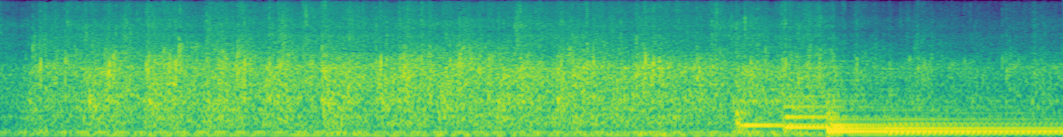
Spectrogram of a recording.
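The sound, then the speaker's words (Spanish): Loud, dense applause from a church audience, given to the Lord, rolls on steadily for several seconds, and near the end sustained keyboard chords rise in underneath the clapping. “Le damos un aplauso al Señor fuerte.”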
